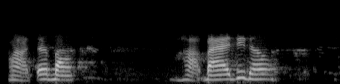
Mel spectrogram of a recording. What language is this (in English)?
Sindhi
